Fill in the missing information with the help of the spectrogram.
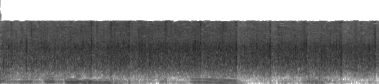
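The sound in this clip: An audience applauds a guest onto a stage, with dense, steady clapping throughout and voices faintly underneath.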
